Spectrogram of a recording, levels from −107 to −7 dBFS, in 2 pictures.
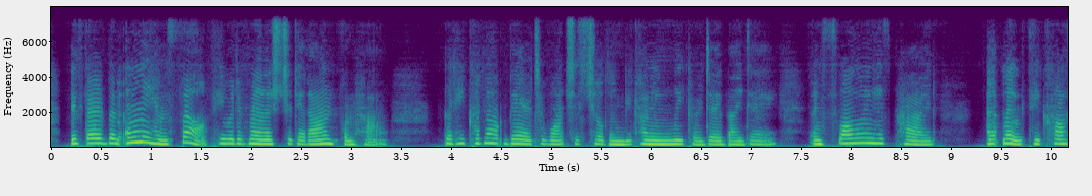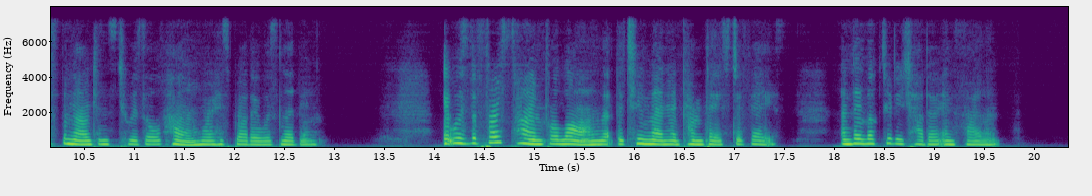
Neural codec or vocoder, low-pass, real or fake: codec, 44.1 kHz, 2.6 kbps, SNAC; 7.2 kHz; fake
